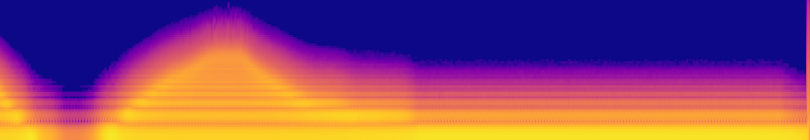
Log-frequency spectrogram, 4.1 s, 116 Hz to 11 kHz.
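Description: Moog Mother-32 sawtooth wave played through a Rossum Evolution transistor-ladder filter at high input level: a low synth note that cuts off just after the start, then a new note about half a second in that brightens, mellows again and holds steady. It stays clean, with no real distortion, even with the sawtooth cranked up.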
